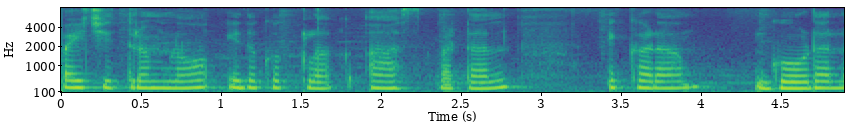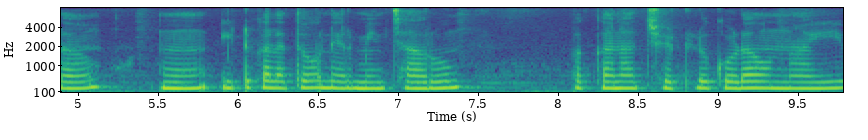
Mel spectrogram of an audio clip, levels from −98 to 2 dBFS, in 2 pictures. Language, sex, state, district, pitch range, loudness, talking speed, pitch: Telugu, female, Andhra Pradesh, Visakhapatnam, 225-240 Hz, -16 LUFS, 85 wpm, 230 Hz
